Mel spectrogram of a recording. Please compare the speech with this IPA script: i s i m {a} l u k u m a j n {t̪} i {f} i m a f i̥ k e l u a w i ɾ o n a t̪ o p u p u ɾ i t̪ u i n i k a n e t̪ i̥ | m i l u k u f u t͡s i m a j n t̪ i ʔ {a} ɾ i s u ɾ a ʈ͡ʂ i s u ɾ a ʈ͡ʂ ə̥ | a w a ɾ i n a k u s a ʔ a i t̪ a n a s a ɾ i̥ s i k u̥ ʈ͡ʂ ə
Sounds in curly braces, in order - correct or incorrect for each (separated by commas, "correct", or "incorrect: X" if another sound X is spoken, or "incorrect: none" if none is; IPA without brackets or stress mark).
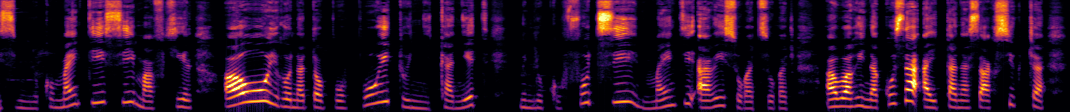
incorrect: i, correct, incorrect: s, correct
